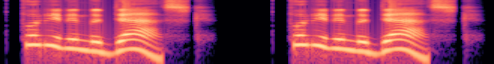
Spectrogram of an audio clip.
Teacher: Do you see how that makes it much faster? Because instead of spending the time to let the air come out of your mouth, your tongue is just tapping the top of your mouth to make a D.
